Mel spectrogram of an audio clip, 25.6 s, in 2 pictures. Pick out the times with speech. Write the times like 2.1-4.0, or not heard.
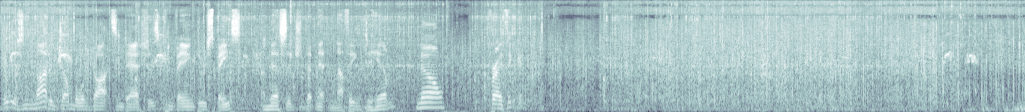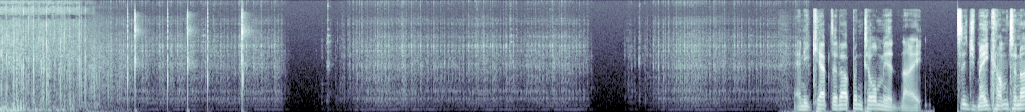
0.0-6.6, 22.7-25.5.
